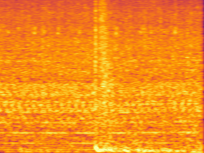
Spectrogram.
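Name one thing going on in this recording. A tank gun fires with a loud boom.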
